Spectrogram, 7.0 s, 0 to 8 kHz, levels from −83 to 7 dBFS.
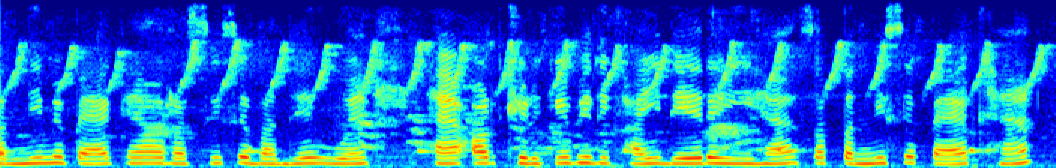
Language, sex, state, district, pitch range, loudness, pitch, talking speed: Hindi, female, Bihar, Kishanganj, 240-265 Hz, -15 LUFS, 255 Hz, 185 wpm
